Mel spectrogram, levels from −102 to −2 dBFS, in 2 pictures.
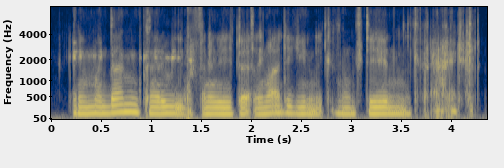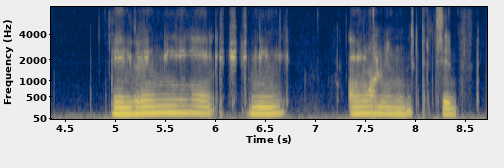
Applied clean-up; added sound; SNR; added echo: neural diffusion model UNIVERSE++.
